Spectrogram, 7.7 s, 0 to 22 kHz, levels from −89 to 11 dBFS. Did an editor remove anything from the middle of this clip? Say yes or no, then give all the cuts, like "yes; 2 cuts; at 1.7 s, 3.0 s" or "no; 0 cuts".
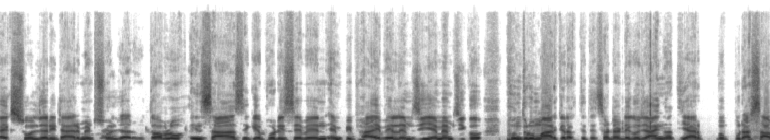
no; 0 cuts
